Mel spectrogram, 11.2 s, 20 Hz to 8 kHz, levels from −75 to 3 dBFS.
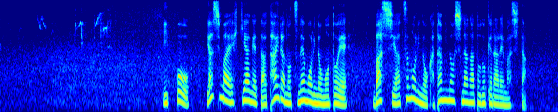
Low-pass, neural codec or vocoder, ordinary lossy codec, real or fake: none; none; none; real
